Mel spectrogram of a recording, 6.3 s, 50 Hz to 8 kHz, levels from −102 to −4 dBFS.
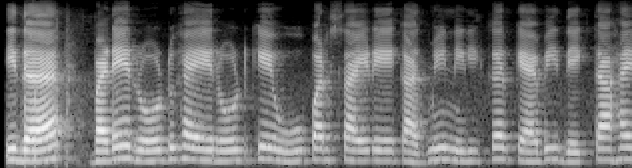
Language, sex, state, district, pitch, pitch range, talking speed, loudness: Hindi, female, Odisha, Nuapada, 190 Hz, 180-205 Hz, 140 wpm, -19 LUFS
